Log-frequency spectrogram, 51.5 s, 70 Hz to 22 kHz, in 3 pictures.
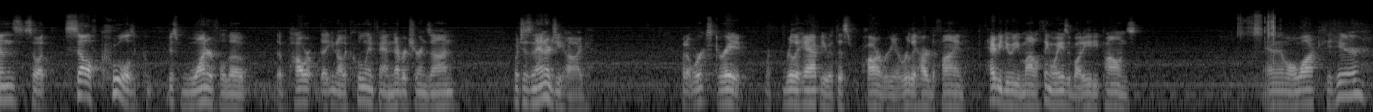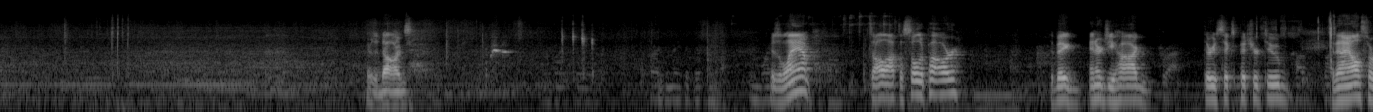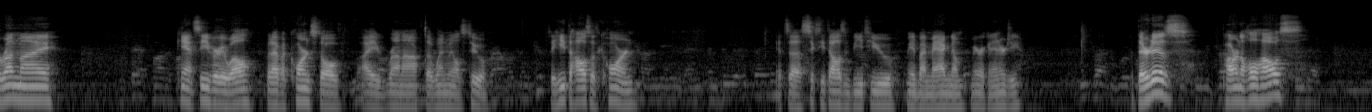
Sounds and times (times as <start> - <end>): Speech: 0.0 - 5.7, 6.4 - 7.4, 8.5 - 14.3, 15.8 - 17.2, 21.7 - 22.5, 25.2 - 29.2, 30.3 - 35.1, 35.9 - 47.2, 47.9 - 50.9.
